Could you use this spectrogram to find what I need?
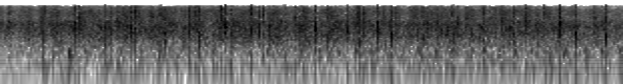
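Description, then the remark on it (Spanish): A crowd applauds Enrique Aguerre, director of the Museo Nacional de Artes Visuales, as he leaves: many hands clapping in a dense, even wash of sharp crackling bursts that holds at a fairly loud level throughout, with no one speaking over it. “¿Qué tal si nos despedimos del director del Museo Nacional de Artes Visuales, Enrique Aguerre, con un aplauso?”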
